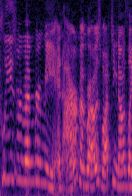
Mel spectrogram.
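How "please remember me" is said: mock crying, high, tearful pleading voice. Retelling a show scene where a forgotten character begs her brother: imitating Alex crying. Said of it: "she's, like, crying".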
